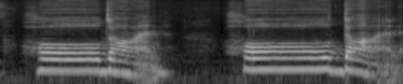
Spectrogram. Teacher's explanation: that final D in hold, jumping over in front of the word on, making it sound like dawn.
